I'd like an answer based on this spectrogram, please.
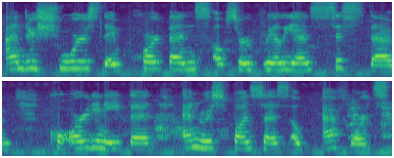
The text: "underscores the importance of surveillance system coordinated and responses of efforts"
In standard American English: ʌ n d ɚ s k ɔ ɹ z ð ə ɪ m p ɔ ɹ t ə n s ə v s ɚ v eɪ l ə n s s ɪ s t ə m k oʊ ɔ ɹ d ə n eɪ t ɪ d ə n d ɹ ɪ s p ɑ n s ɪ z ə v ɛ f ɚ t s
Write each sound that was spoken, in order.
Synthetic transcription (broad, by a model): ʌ n d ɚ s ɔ ɹ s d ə ɪ m p ɔ ɹ t ə n s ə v s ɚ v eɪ l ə n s s ɪ s t ə m k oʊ ɔ ɹ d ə n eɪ t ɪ d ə n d ɹ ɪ s p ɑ n s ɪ s ə v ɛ f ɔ t s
